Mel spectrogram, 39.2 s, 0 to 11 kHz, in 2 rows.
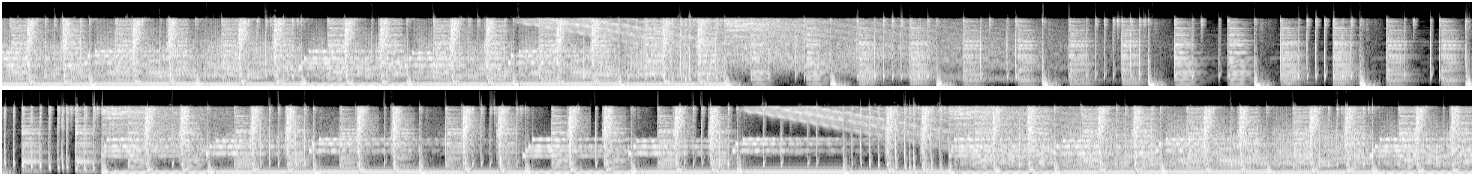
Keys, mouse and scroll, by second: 1.5 click, 1.6 click, 1.8 click, 1.9 click, 5.6 click, 5.9 click, 6.2 click, 8.5 scroll up 2, 16.6 scroll down 2, 19.2 click, 19.3 click, 23.9 click, 24.1 click, 25.3 click, 29.9 click, 30.1 click, 30.3 click, 30.4 click, 32.2 click, 32.5 click, 32.6 click, 32.8 click, 33.0 click, 33.1 click, 34.4 click, 34.5 click, 34.9 scroll up 2, 38.4 scroll down 2.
